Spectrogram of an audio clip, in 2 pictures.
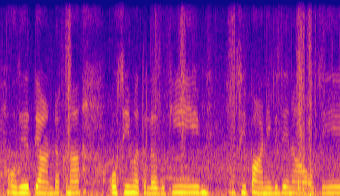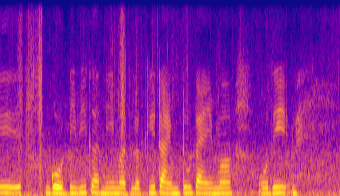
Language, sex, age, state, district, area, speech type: Dogri, female, 18-30, Jammu and Kashmir, Samba, rural, spontaneous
